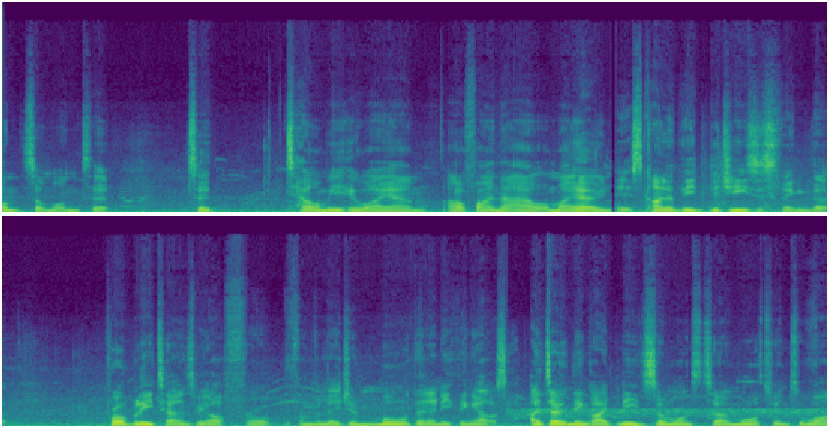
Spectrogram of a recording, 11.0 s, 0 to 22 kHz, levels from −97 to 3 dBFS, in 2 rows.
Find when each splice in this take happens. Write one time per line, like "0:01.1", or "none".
0:04.1
0:08.8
